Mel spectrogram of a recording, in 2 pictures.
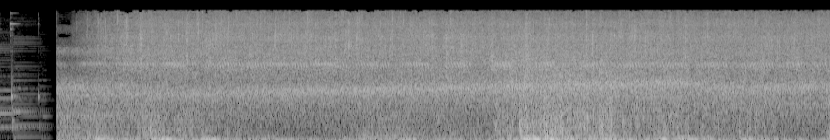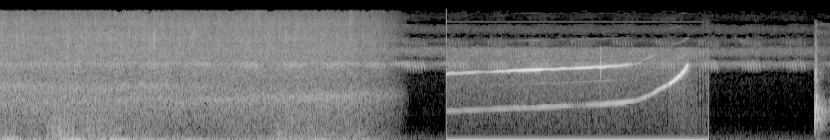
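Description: Rain with rolling thunder, switching on suddenly and cutting off about twelve seconds later, with two deep swells of thunder partway through. Shortly after it ends, a whistle tone rises in pitch for a couple of seconds and sweeps up sharply at the end.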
